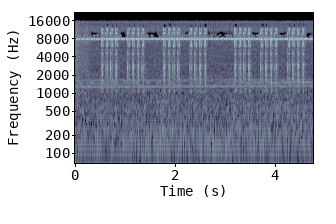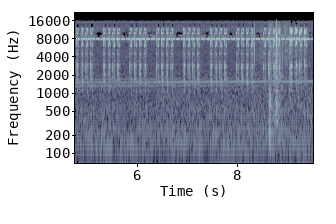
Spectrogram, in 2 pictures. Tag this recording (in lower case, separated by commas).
telephone bell ringing, telephone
